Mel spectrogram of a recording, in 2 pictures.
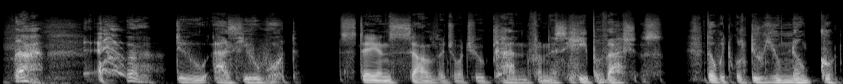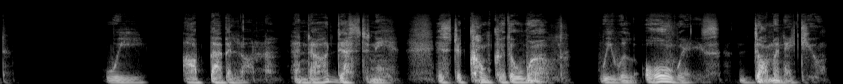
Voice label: Character; Babylon

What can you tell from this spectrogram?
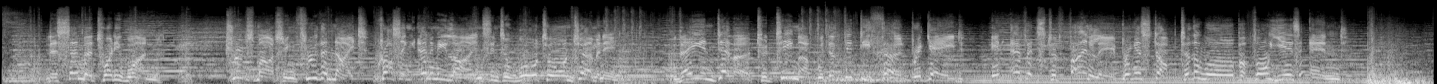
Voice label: war narration

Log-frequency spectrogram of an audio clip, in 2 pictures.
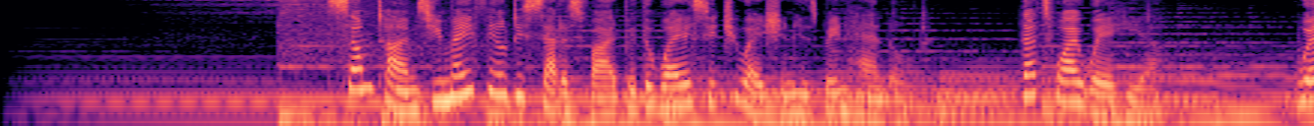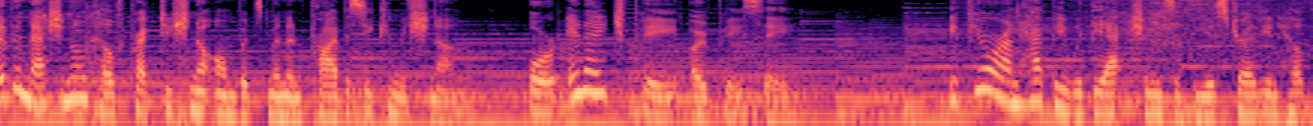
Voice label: corporate

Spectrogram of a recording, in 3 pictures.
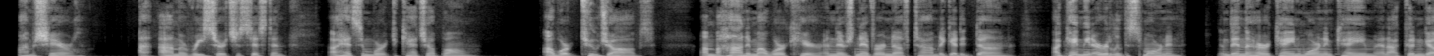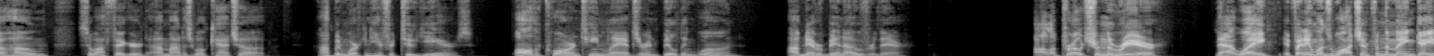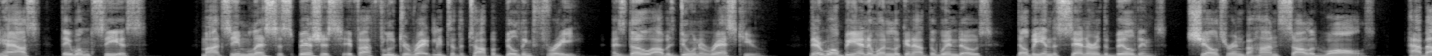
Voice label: Accent Reel Southern Mid West

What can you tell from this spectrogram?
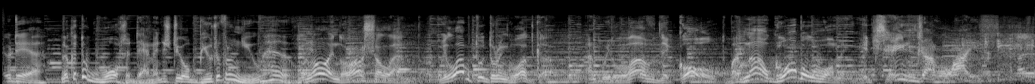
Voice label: Russian Accent

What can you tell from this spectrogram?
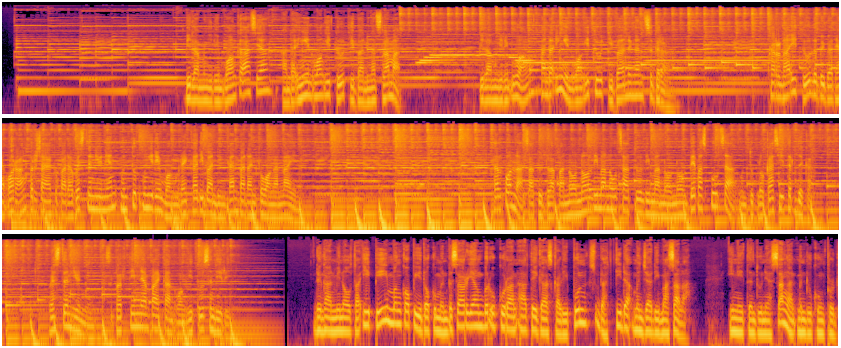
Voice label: indonesian; EM Voices

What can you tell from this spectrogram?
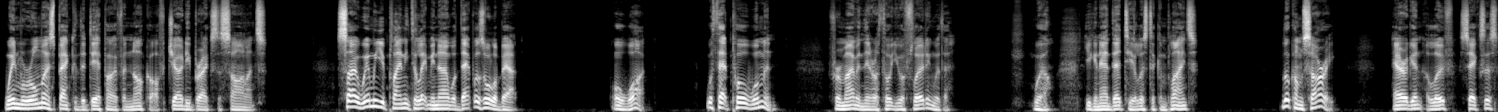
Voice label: audiobook

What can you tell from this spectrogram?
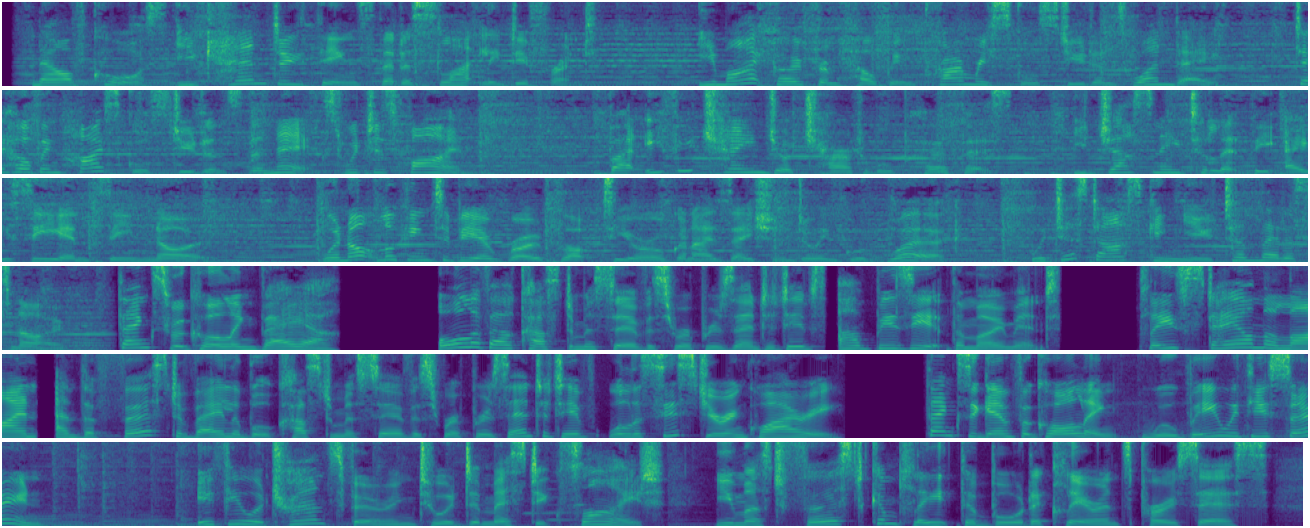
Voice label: CORPORATE

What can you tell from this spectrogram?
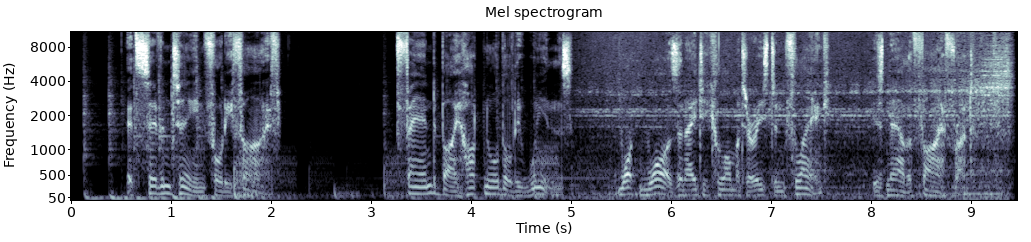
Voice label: Doco Voice; CFA Firestorm

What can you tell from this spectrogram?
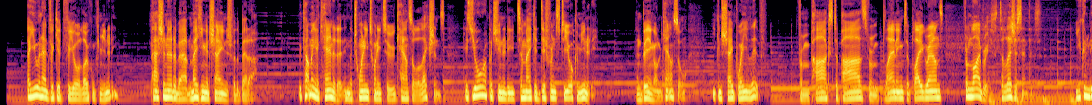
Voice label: LOCAL COUNCILS CONVERSATIONAL

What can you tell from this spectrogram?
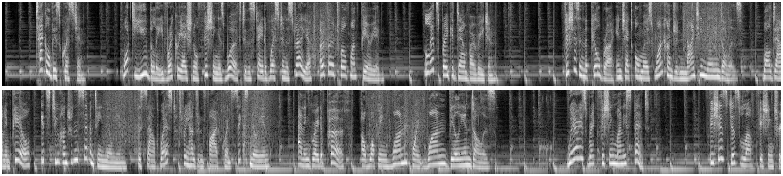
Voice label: Corporate

